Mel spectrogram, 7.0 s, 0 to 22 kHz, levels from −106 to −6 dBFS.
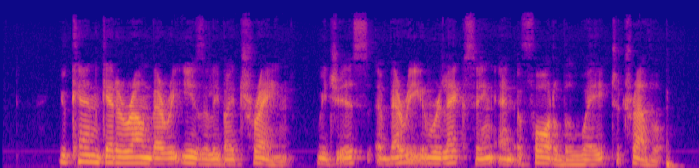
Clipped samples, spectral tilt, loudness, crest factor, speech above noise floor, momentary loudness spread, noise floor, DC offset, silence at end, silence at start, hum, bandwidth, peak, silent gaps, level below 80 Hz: under 0.1%; -6.5 dB/octave; -35 LUFS; 18 dB; 41 dB; 10 LU; -76 dBFS; under 0.1%; 0.25 s; 0.6 s; none; 14.5 kHz; -16 dBFS; none; -64 dBFS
